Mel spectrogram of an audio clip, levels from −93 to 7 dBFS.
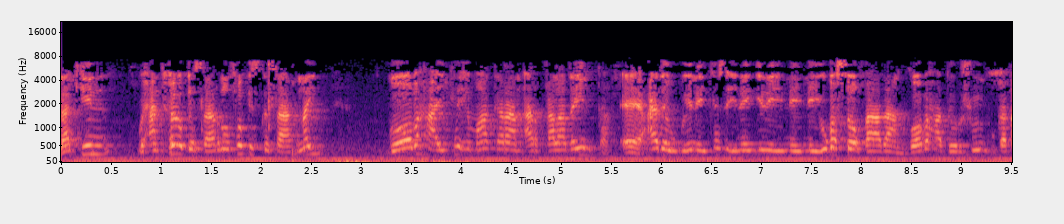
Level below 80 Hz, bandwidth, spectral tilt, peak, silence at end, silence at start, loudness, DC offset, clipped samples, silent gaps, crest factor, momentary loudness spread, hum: -32 dBFS; 7.4 kHz; -1 dB/octave; 0 dBFS; 0 s; 0 s; -17 LUFS; under 0.1%; under 0.1%; none; 16 dB; 10 LU; none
